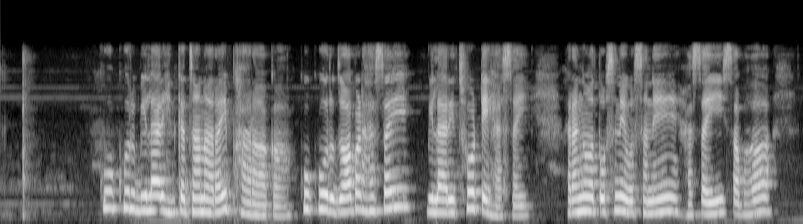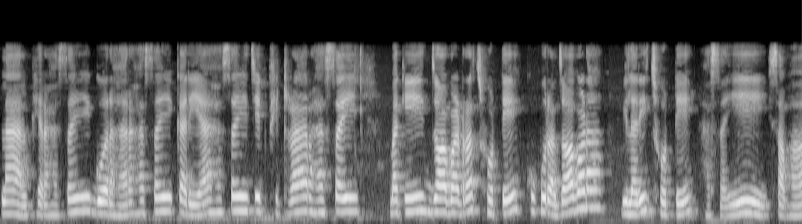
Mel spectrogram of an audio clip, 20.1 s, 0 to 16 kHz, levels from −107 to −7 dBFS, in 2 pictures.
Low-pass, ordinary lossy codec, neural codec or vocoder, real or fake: 7.2 kHz; none; none; real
